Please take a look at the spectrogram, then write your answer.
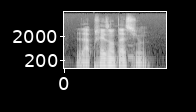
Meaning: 1. the act of presenting 2. introduction 3. presentation 4. appearance, layout
- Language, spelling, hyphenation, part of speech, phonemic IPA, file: French, présentation, pré‧sen‧ta‧tion, noun, /pʁe.zɑ̃.ta.sjɔ̃/, Fr-présentation.ogg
